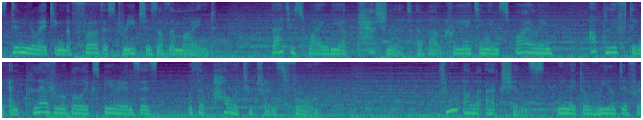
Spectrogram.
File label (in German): Imagefilm Mobility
